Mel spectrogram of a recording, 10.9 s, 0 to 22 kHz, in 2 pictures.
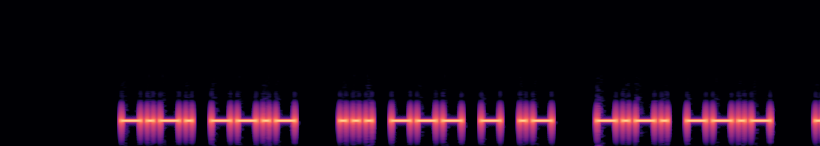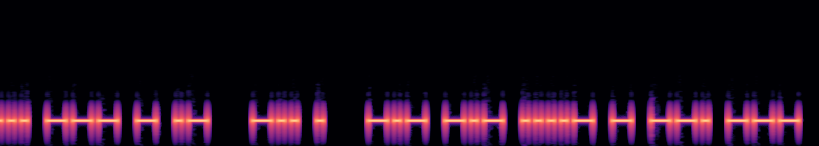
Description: Morse code, heard as a keyed tone, about 28 wpm, 700 Hz. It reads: CQ SOTA CQ SOTA DE KK4TGO
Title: SOTA QSO Practice 28wpm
